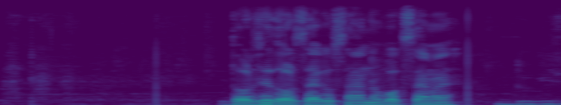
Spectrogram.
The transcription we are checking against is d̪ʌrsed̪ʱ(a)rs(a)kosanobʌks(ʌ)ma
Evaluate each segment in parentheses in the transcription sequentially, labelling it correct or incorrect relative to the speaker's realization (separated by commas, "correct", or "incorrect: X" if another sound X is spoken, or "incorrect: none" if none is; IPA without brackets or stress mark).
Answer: incorrect: ʌ, correct, incorrect: a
